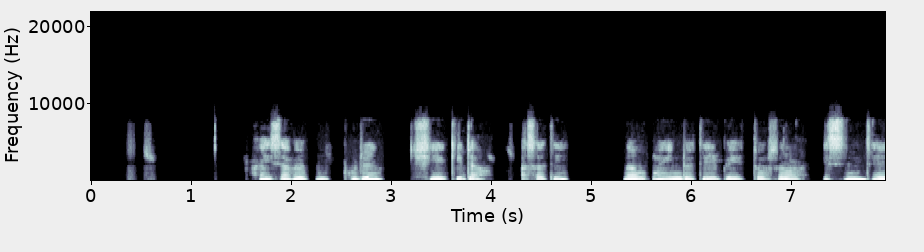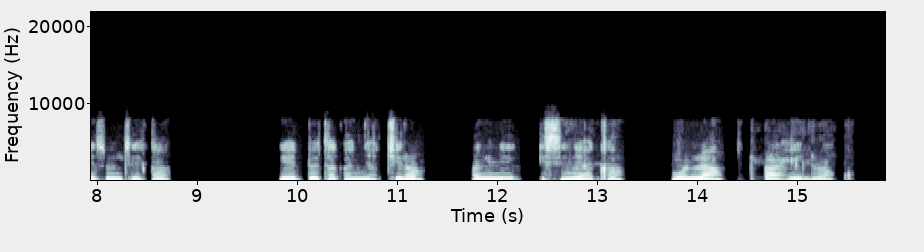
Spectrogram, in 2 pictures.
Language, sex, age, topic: Gamo, female, 25-35, government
